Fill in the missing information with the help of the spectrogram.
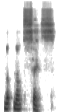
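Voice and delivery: very soft, slow aside; a low grumbling nonsense; muttered dismissal. Real, not acted. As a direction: drop it under your breath.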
